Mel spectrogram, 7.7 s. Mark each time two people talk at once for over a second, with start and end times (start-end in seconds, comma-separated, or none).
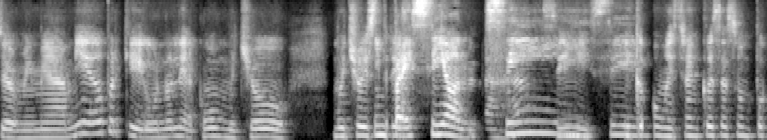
4.8-6.6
